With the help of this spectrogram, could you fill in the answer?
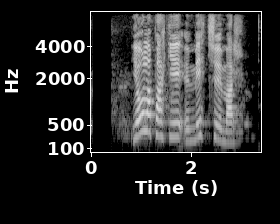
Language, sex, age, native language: Icelandic, female, 40-49, Icelandic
